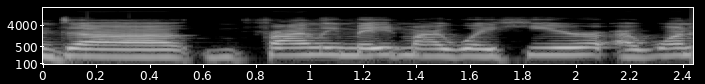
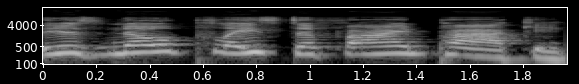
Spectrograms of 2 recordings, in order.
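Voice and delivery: put-on Boston accent, best attempt; 3 semitones higher than usual. Asked for their best impression of a boston accent, the speaker does a boston accent impression. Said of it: "Let me hear your best impression of a Boston accent".

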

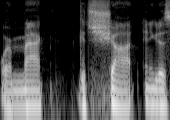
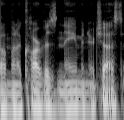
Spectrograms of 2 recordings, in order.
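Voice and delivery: usual speaking voice

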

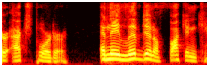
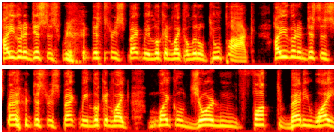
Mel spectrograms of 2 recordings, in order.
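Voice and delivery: put-on Italian-accented New York voice; 4 semitones higher than usual. Describing a bit where a guy confronts random passersby, New York guy impression. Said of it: "this New York guy, and I think he's Italian".

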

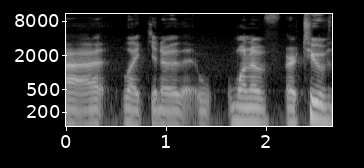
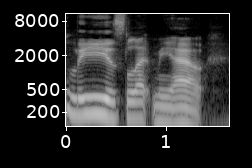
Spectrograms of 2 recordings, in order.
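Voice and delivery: play-acted high, drawn-out, whiny, mewling voice; 5 semitones higher than usual. Retelling a character begging from inside a locker: imitating a mewling plea.

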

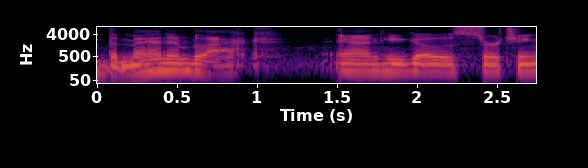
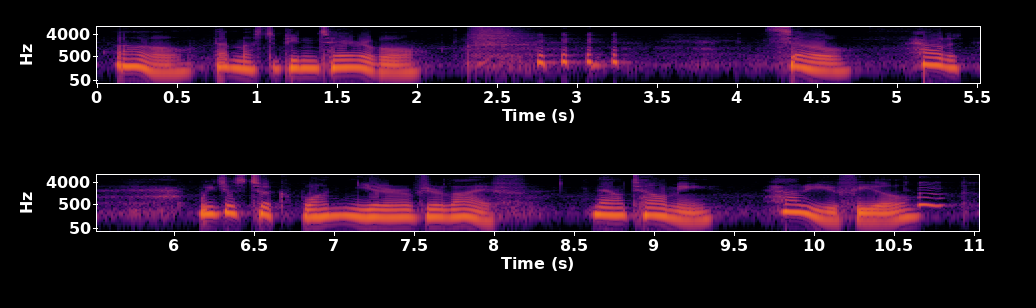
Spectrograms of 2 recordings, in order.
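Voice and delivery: mock calm, deadpan delivery; 4 semitones higher than usual. Impersonating an actor in one of his best roles: imitating a calm deadpan voice. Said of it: "he just talks with this very kind of calm, deadpan kind of voice".

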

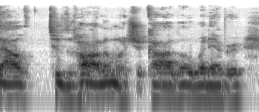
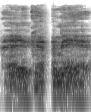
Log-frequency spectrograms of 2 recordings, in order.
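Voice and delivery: put-on frightening voice, lower; 10 semitones lower than usual. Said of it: "he had a voice that was just frightening".

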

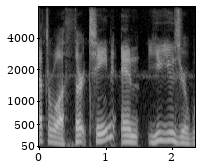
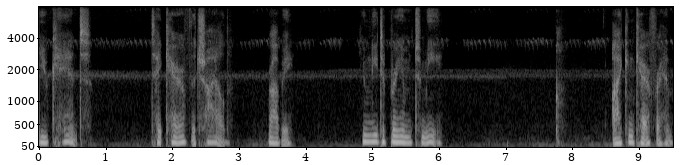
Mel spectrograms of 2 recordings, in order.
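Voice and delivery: soft, half-whispered voice; 8 dB quieter than usual. Voicing a presence speaking in a player's mind: half-whispering in the mind. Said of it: "As Guilty whispers in your ear".

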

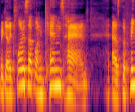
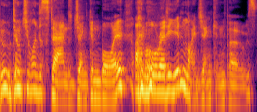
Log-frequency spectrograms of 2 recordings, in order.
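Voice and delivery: affected, put-on villain voice. Suggesting how Rohan should talk in this episode, doing a Maximilian Pegasus affectation. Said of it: "a sort of Maximilian Pegasus affectation".

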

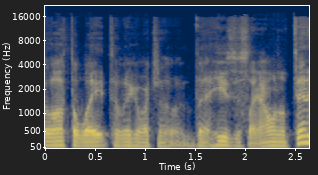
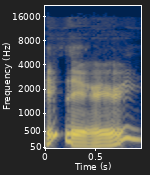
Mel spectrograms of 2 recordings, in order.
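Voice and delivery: unsettling, creepy, high-pitched voice; 5 semitones higher than usual. Imitating a character greeting Harry in the bathtub: creepy Moaning Myrtle voice. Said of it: "Makes it super creepy".

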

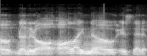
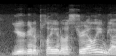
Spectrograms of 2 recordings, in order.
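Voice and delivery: ordinary delivery

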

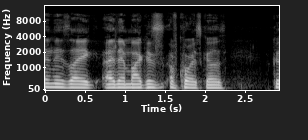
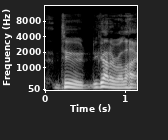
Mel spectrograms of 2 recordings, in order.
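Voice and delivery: ordinary talk, nothing marked

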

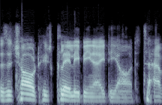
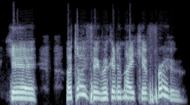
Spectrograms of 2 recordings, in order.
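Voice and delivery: put-on high voice of a young teen; 8 semitones higher, 4 dB louder than usual. Discussing Lord of the Rings, speaker mocks a teenager character's high teenager voice. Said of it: "that high voice that's just come out of that teenager".

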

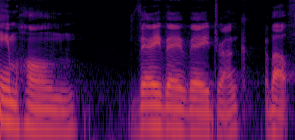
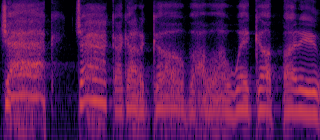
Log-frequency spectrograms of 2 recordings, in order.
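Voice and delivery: put-on yell, much higher; 12 semitones higher than usual. Speaker acts out yelling through a door to wake a sleeping buddy; retelling a yell. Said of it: "and I'm like yelling".

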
